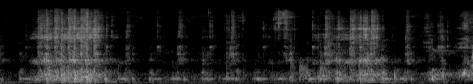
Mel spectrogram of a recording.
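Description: Sewing machine back stitching on and off along a 3/8-inch seam of a drawstring satchel bag, in short whirring bursts with pauses, close and fairly quiet.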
